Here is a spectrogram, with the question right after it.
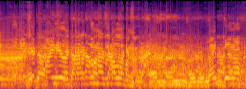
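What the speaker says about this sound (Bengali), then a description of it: "বিভিন্ন রকমের গরু এখানে আছে" Calves and cattle low at a busy Betaga cattle market, with repeated moos close by mixed into a dense crowd of people talking.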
